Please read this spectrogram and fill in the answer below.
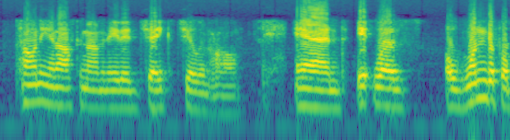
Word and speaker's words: Gyllenhaal: Jake, I can't ever pronounce his name. Gyllenthal. Gyllenhaal.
